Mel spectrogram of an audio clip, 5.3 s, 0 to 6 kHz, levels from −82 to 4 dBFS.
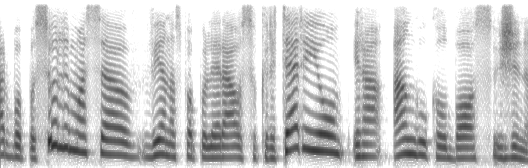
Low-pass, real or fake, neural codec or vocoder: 5.4 kHz; fake; codec, 24 kHz, 0.5 kbps, DualCodec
